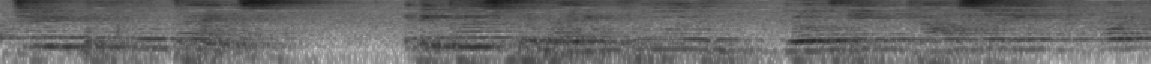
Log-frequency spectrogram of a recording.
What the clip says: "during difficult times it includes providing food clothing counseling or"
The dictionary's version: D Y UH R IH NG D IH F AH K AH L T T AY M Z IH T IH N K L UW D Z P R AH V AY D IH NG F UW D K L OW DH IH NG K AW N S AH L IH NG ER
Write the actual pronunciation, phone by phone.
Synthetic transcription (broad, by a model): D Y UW R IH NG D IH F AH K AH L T T AY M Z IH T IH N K AO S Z P R AH V AY D IH NG F UW D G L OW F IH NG K AW N S AH L IH NG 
